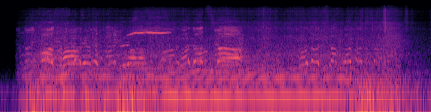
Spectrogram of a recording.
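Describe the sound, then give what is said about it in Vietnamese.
Inflatable boats packed with migrants arriving at the shore of Lesbos, Greece, in worsening weather, with a steady low engine drone and rushing water while a voice talks over it. “Trên đảo Lesbos ở Hy Lạp, những chiếc thuyền hơi chở đầy dân di trú tiếp tục đến, bất kể thời tiết ngày càng xấu.”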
